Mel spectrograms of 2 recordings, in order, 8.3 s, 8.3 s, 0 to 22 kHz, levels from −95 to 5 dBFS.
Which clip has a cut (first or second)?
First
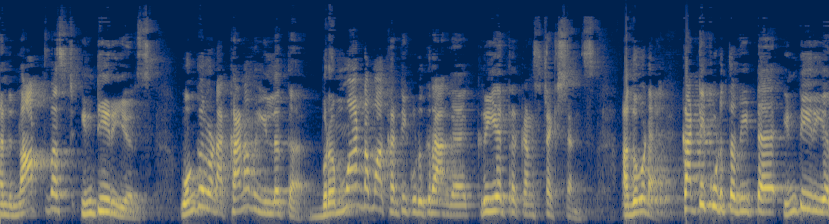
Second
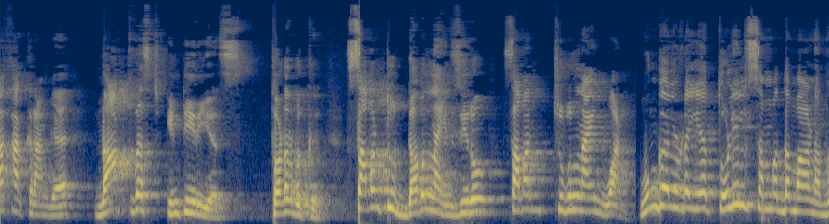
second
